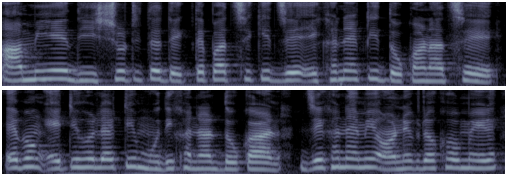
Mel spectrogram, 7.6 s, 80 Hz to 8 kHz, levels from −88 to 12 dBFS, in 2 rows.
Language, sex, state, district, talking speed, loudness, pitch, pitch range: Bengali, female, West Bengal, Malda, 165 wpm, -30 LUFS, 230 Hz, 210-255 Hz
